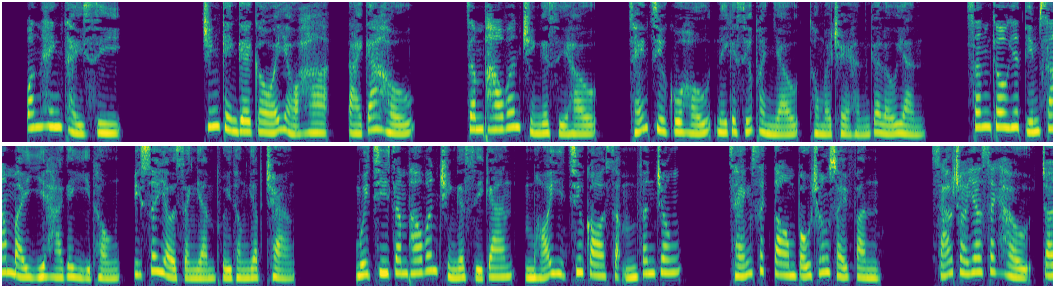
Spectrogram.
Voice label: 女声 粤语 温馨提示

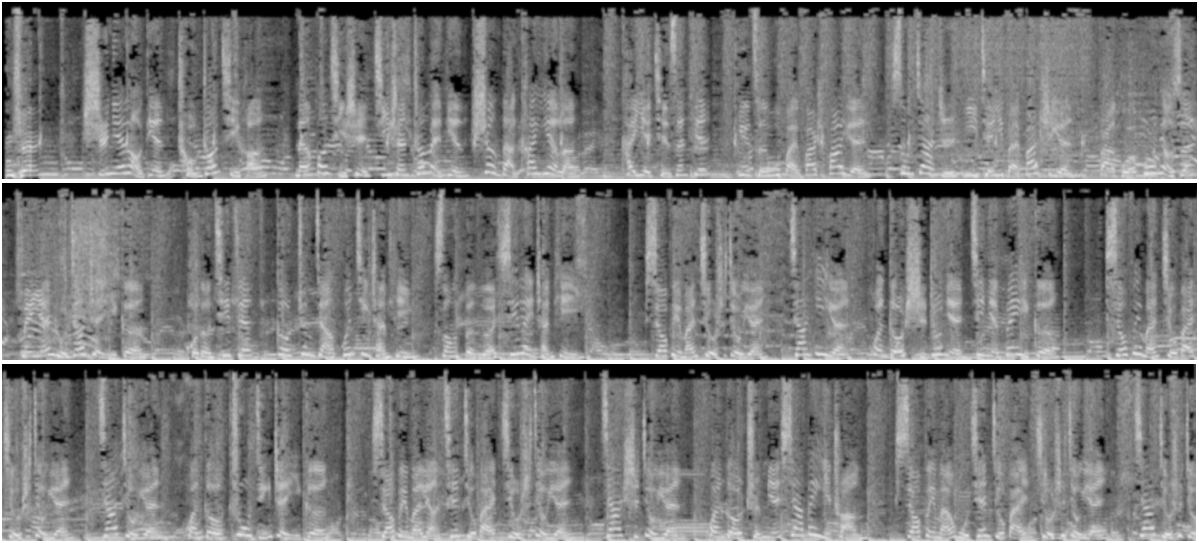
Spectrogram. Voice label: 女声 广告 南方寝饰（活泼激情）

